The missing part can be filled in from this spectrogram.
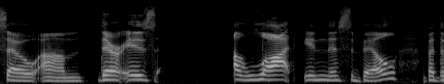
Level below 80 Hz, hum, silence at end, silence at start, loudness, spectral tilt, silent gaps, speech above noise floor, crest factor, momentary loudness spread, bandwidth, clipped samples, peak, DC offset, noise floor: -74 dBFS; none; 0 s; 0 s; -29 LUFS; -3.5 dB/octave; none; 46 dB; 20 dB; 13 LU; 15.5 kHz; under 0.1%; -10 dBFS; under 0.1%; -76 dBFS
